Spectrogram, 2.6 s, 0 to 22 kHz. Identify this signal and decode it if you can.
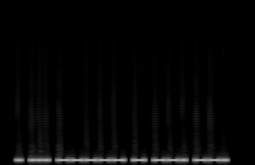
Morse code, heard as a keyed tone, about 36 wpm, 700 Hz. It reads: ES0TGG
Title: DXCC-100 Call Signs - 6 Characters - Repeated 3x - 35wpm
